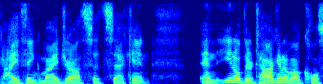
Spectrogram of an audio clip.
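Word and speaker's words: Meidroth: Chase Mydroth.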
